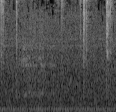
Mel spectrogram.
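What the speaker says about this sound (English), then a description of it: "now let me cut the lace. We're just gonna snip this real jagged" Scissors snip jagged cuts along the lace of a honey blonde highlight frontal wig, giving a few brief, faint clicks over a low steady background hum.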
